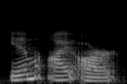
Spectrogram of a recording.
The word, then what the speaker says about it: Mircea: His first name is Mircea. That's how the first name is spelled.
